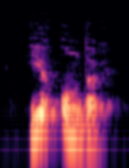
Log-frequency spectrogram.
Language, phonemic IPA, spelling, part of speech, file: Dutch, /hirˈɔndər/, hieronder, adverb, Nl-hieronder.ogg
- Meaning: pronominal adverb form of onder + dit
